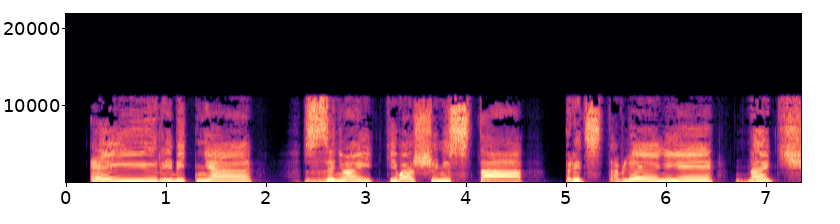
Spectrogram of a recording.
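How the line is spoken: Exaggerated circus voice. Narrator (Russian): сказал нарочным цирковым голосом

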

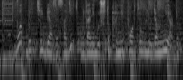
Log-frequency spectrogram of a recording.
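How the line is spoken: Grumbling. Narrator (Russian): проворчал дядя Федя

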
